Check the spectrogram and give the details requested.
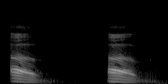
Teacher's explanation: we make an uh and then we bring our bottom lip up to touch our top teeth without making pressure we just rest it there lightly of of now knowing the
